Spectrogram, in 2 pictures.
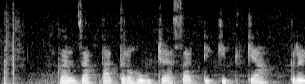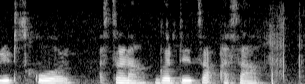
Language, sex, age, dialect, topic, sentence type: Marathi, female, 18-24, Southern Konkan, banking, question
